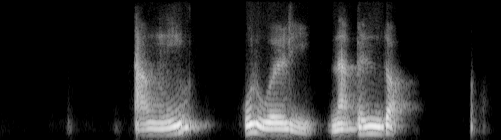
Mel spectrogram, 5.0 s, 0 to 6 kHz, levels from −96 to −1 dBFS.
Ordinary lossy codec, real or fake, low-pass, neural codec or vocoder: Opus, 24 kbps; fake; 5.4 kHz; codec, 24 kHz, 0.5 kbps, DualCodec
